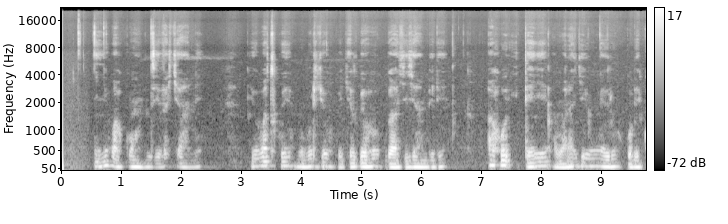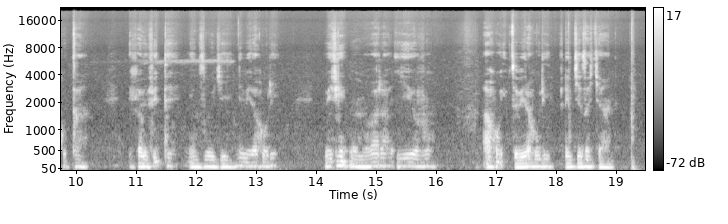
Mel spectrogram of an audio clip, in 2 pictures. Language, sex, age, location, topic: Kinyarwanda, female, 18-24, Nyagatare, education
